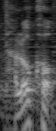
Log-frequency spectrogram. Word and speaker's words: Truku: The original sound of the pavilion is Truku (Truku), but in the later Japanese occupation era, it was pronounced as Taroko due to the pronunciation of the Japanese, and finally became what we call Taroko Taroko today.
